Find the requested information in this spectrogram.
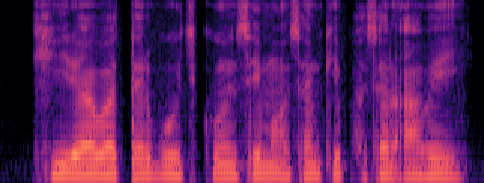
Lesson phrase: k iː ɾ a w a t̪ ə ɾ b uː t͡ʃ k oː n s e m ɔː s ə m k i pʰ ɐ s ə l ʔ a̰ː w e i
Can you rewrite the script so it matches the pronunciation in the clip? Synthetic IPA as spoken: kʰ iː ɾ a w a t̪ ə ɾ b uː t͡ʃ k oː n s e m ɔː s ə m k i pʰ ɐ s ə l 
